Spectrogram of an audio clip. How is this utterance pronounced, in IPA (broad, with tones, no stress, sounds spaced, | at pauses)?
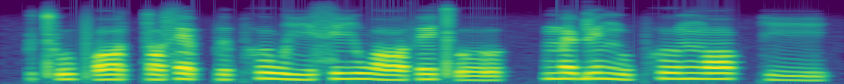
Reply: tʼ u˨ pʼ ɔː˨ tː ɔ˨ s ɛ˦˨ pː ɪ˨ pʰ ʊ˦ w iː˨ s iː˦ w ɔː˨ θ e˦ tʼ ʊː˨ | m ɛ˦ ɖ e˦ ŋ u˨ pʰ ʊː˦ ŋ ɔː˦ kː iː˨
